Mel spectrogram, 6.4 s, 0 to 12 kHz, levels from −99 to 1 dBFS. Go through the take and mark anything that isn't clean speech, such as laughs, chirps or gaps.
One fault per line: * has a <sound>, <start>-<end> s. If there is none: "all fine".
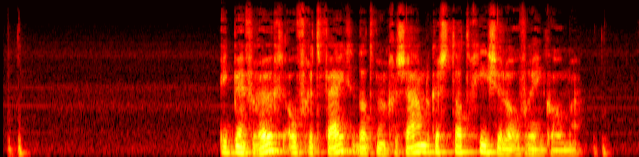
all fine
